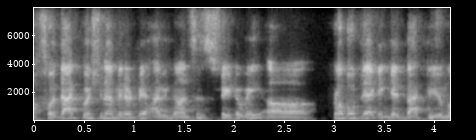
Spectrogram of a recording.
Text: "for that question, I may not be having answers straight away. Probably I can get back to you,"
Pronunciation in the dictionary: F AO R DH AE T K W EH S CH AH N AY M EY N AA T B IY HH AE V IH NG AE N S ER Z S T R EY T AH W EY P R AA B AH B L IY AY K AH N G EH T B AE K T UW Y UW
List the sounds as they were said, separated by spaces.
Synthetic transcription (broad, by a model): F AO R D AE T K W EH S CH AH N AY M EY N AA T B IY HH AE V IH NG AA N S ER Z S T R EY T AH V EY P R AA B AH B L IY AY K AH N G EH T B AE K T UW Y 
